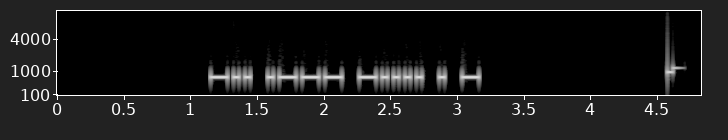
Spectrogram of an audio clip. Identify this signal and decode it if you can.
Morse code, heard as a keyed tone, about 28 wpm, 700 Hz. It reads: DJ6ET
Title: Five Challenging Letter-Number Combinations 28wpm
